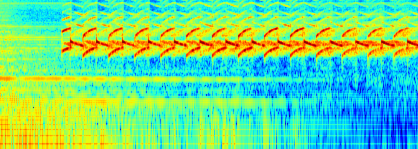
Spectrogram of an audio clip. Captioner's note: alarms sounding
